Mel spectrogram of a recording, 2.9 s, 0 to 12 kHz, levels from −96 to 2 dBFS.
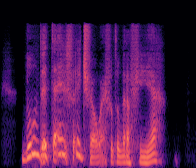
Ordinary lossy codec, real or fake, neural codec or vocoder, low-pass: MP3, 48 kbps; fake; codec, 16 kHz, 0.5 kbps, FreqCodec, larger model; 7.2 kHz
